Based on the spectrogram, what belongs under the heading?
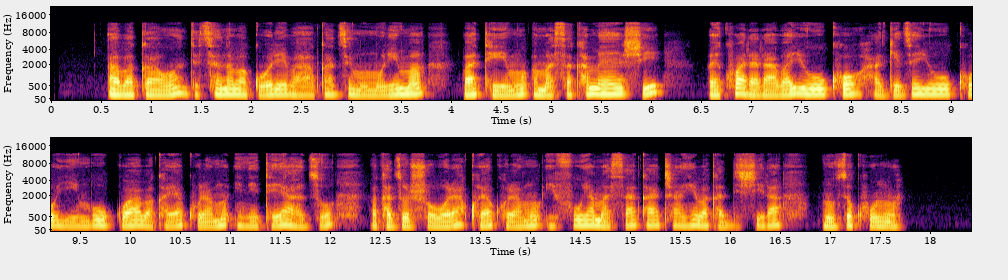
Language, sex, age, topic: Rundi, male, 18-24, agriculture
